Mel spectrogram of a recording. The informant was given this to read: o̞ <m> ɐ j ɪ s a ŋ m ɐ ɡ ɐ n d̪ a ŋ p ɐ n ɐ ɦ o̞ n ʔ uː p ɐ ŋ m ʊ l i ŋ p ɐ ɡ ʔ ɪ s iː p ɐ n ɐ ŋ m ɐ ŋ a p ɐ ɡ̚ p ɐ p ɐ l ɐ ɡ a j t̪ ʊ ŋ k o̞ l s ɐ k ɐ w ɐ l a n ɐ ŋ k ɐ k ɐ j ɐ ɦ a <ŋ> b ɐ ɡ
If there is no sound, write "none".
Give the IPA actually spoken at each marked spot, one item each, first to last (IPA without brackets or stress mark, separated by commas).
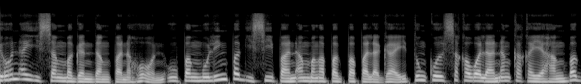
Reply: n, ŋ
